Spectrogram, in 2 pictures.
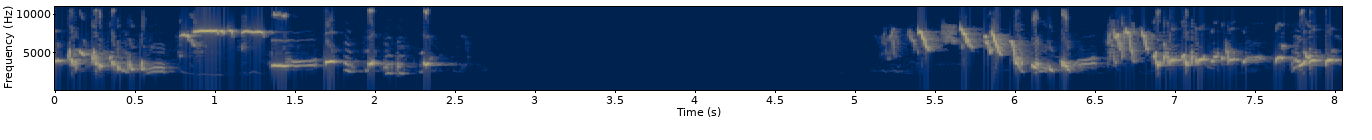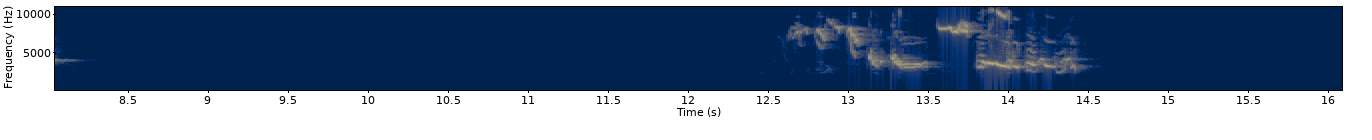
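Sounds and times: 
European robin singing: 0:00.0 - 0:02.8, 0:05.1 - 0:08.3, 0:12.4 - 0:14.8.

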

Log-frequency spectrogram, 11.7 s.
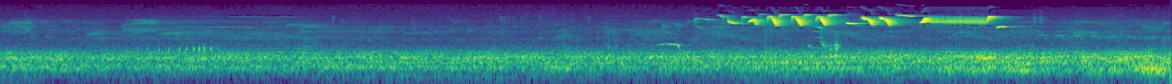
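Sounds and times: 
bird song: 0:00.0 - 0:11.7.

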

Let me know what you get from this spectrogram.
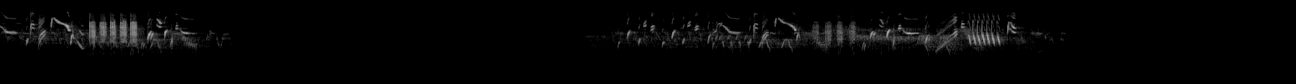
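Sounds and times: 
bird singing in high rapid chirps, trills and twittering notes: 0:00.0 - 0:02.4, 0:05.8 - 0:10.8.

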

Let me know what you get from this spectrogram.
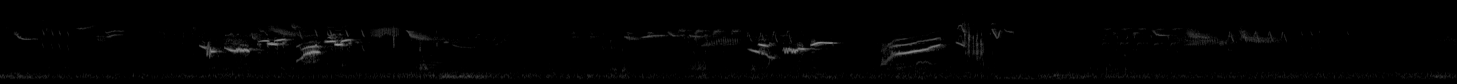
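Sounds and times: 
bird giving sweet whistled chirps and sharp upslurred notes: 0:02.0 - 0:03.6, 0:07.5 - 0:09.8.

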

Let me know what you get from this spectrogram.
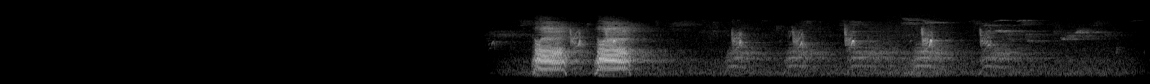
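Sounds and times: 
bird giving harsh grating caws: 0:05.3 - 0:10.5.

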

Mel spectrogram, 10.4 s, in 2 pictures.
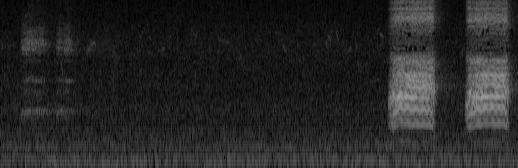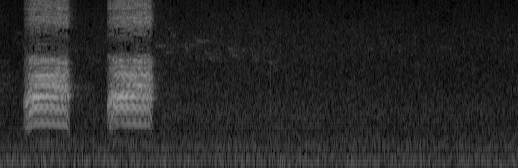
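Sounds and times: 
bird giving loud harsh crow-like caws: 0:03.9 - 0:06.8.

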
